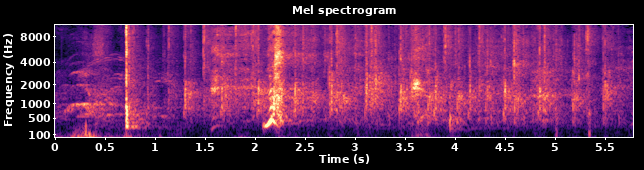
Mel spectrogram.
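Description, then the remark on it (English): An audience claps in scattered, irregular bursts, many sharp overlapping hand claps at moderate volume, with murmuring voices underneath and a brief louder vocal exclamation partway through. “Let me tell you, some of y'all are clapping.”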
